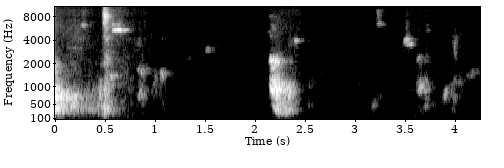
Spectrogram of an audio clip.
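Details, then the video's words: Four-week-old Cavalier King Charles Spaniel puppies of Daisy's litter in their indoor pen, giving short whimpering yelps and squeaks separated by quiet gaps, with a soft rustle early on. "Daisy's Cavalier Puppies Livestream: 4 weeks old"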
